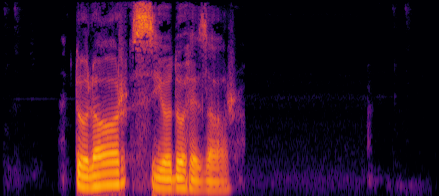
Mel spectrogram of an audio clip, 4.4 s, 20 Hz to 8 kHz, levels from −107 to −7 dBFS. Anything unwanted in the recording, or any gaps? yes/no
no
